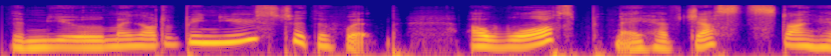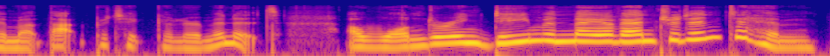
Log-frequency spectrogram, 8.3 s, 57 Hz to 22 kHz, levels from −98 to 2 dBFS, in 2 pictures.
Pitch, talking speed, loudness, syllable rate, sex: 205 Hz, 210 wpm, -17 LUFS, 5.5 syllables/s, female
